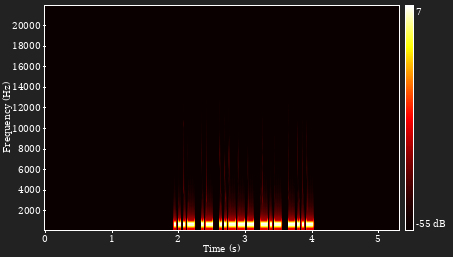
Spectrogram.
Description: Morse code, heard as a keyed tone, about 34 wpm, 700 Hz. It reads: VA2KX
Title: DXCC-100 Call Signs - 5 Characters - 35wpm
